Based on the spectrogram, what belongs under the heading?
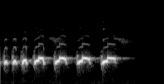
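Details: Zebra dove calling out a rival: a clear series of about seven short, evenly pitched staccato coos that speed up slightly and end in a held tone, followed by a faint high chirp.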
